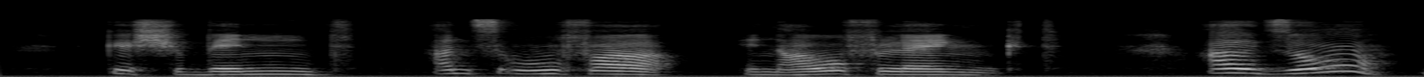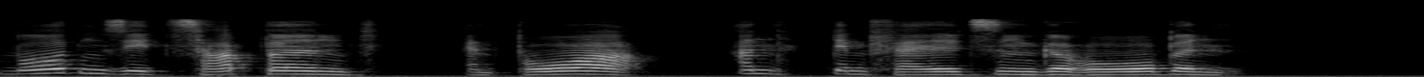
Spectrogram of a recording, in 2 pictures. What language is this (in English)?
German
